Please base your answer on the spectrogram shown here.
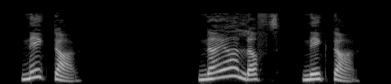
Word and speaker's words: nectar: नया लफ्ज नेक्टार। इसको तोड़ते हैं नेक्टार। जोर नेक पर है।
